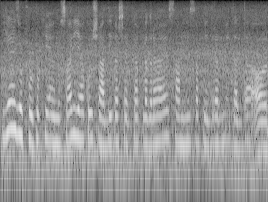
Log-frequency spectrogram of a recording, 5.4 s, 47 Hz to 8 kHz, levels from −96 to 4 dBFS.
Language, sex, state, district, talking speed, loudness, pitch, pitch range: Hindi, female, Chhattisgarh, Raipur, 210 wpm, -17 LUFS, 210 Hz, 205-225 Hz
